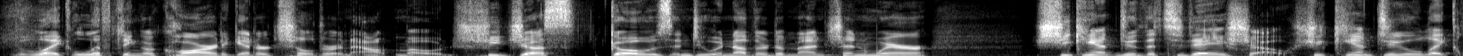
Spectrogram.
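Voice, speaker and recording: A woman's voice: medium pitch, dry recording. A woman in her late thirties hosting a podcast, chatting casually and jokily in a rambling way. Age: 30s. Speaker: podcast host. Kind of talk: casual chat.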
